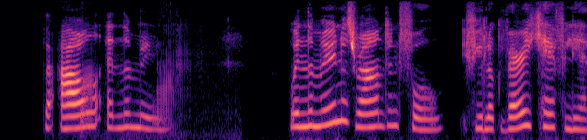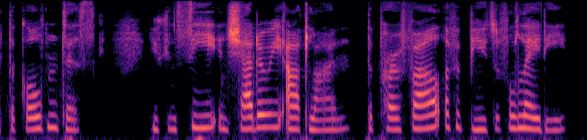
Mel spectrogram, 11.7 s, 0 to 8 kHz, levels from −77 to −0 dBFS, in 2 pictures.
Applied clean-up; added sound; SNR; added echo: neural mask model DeepFilterNet 3.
